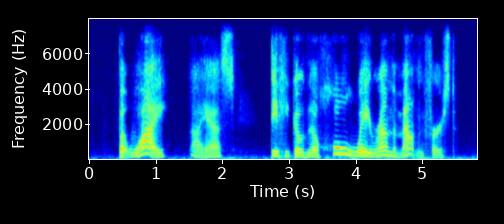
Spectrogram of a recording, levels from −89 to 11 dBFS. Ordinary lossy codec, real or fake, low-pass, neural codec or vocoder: Opus, 32 kbps; fake; 7.2 kHz; codec, 16 kHz, 1.1 kbps, Voila-Tokenizer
